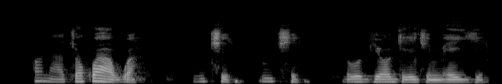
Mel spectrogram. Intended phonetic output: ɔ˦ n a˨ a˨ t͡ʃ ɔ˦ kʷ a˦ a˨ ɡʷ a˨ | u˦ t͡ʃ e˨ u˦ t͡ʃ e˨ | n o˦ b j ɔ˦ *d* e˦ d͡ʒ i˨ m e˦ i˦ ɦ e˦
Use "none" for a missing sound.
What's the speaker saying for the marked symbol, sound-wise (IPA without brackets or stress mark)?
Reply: ɡ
